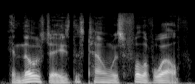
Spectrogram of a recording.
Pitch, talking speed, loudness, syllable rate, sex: 95 Hz, 275 wpm, -17 LUFS, 5.8 syllables/s, male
